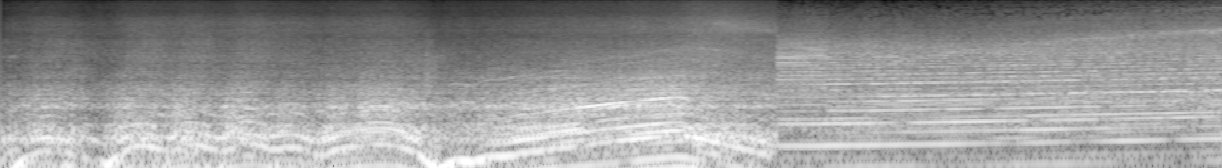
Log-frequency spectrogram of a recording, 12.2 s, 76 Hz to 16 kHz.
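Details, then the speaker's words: Turbocharged Lexus IS300 after boost and fuel tuning, second fuel pump switched on only above about 3000–3500 rpm: strong clean rise in revs into a sustained high-rpm pull, no misfire or stutter; normal acceleration under boost. "yeah runs like maniac and turning the pump on later you can hear like right now yeah so much it's awesome"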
